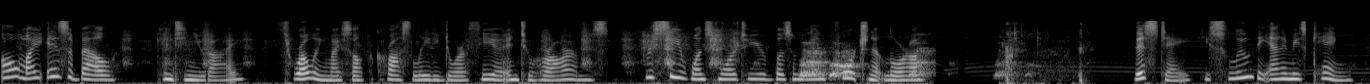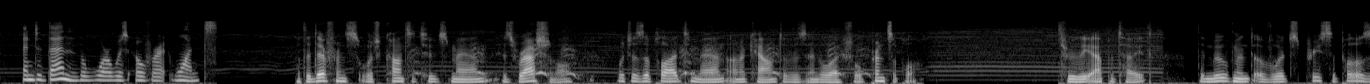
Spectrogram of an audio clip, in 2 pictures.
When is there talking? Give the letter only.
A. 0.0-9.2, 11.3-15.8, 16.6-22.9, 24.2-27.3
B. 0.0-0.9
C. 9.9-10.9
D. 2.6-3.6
A.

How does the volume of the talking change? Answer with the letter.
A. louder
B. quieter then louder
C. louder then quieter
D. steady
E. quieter
D.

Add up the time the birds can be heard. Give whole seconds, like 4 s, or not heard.
not heard.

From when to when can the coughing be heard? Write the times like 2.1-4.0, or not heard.
9.9-10.9.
